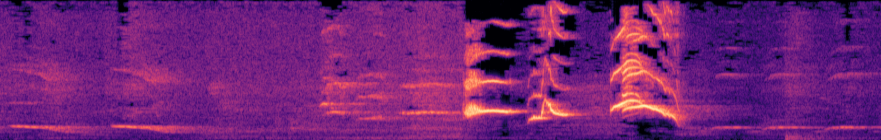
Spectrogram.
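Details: Caged male Oriental magpie-robin singing to stimulate a young bird: two soft falling whistles, a pause with faint background sound, then three loud, high, slurred whistled notes.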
